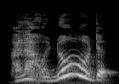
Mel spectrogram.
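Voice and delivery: loud surprised cry; a sudden surprised exclamation; exclaiming in surprise. Acted. Farmer's wife surprised by the name, crying out. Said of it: "s'écria la fermière".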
